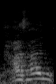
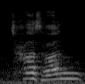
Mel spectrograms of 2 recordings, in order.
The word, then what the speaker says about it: 다산: 근데 중국 발음이 차니까 지금 차례라고 하고 우리는 다산 정약용 선생이거든. 근데 차산 정약용 선생이에요.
